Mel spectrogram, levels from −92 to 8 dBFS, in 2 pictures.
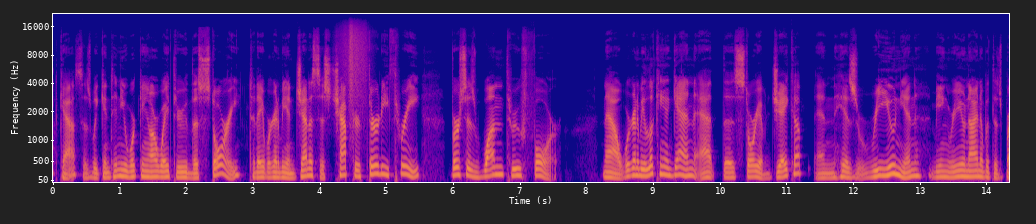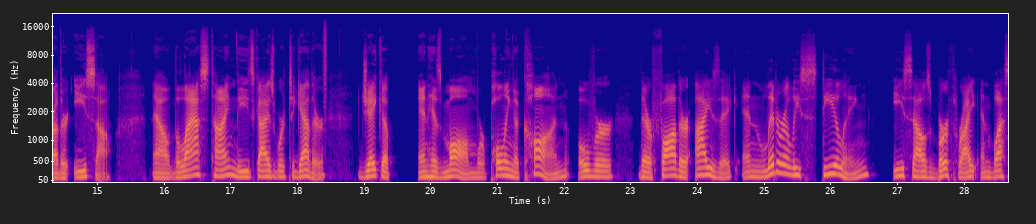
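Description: At 4.21 to 4.80 s, and again briefly at 18.39 to 18.45 s right after "time these guys were", there's a wireless microphone noise hit: the radio link fades and receiver static swishes in over the speech. From 21.78 s, just after "mom were pulling a", de-emphasis is applied wrongly, a treble cut with nothing to undo or applied twice, so the top slopes off about 14 dB at 10 kHz and everything goes muffled.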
